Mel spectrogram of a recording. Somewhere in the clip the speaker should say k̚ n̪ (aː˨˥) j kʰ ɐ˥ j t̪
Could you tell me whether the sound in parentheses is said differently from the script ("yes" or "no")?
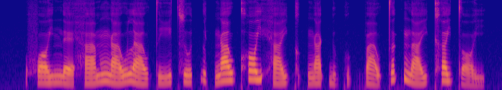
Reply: no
